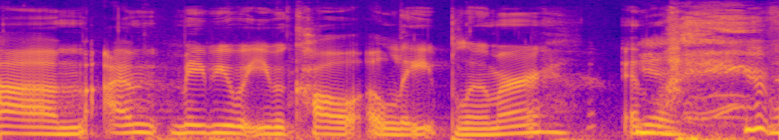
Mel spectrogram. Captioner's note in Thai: หัวเราะ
